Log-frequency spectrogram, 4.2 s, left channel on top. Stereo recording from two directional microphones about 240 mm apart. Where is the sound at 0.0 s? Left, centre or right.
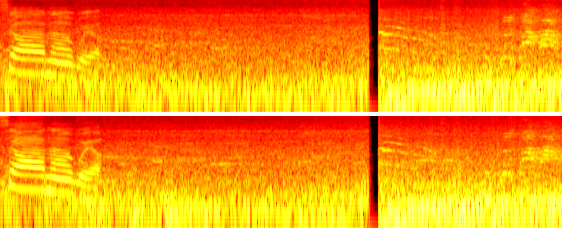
Centre.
